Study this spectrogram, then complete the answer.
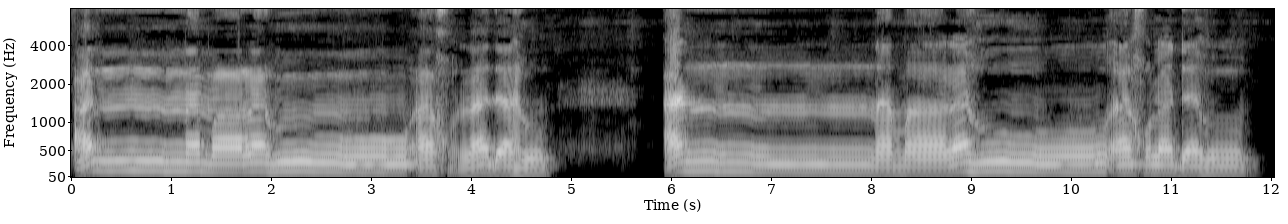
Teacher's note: mad silah tawilah ialah mad silah bertemu huruf hamzah bentuknya alif, panjangnya 2,5 alif.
